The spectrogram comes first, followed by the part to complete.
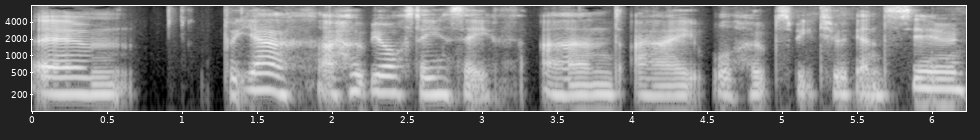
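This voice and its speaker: A woman with a British accent, at a fairly slow pace, in a dry, close sound with no echo. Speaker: chronic illness vlogger. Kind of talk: casual vlog update. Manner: hesitant, many ums.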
